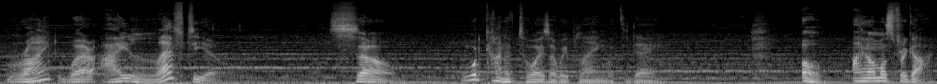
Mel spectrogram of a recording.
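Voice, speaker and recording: An actor playing a cruel, gloating prison warden who taunts theatrically in an audio drama. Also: male voice, medium pitch. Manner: mocking, theatrical, drawling.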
